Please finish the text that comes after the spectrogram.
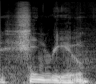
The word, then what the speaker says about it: Shinryu: shinryu speaking and yes I said shinryu since that's how you correctly pronounce my name but there's no problem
